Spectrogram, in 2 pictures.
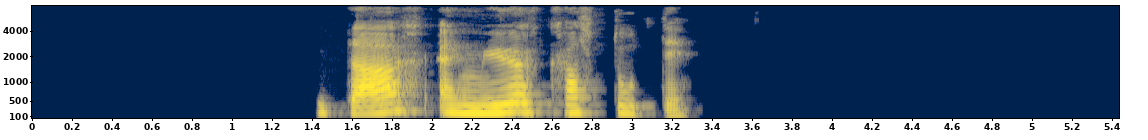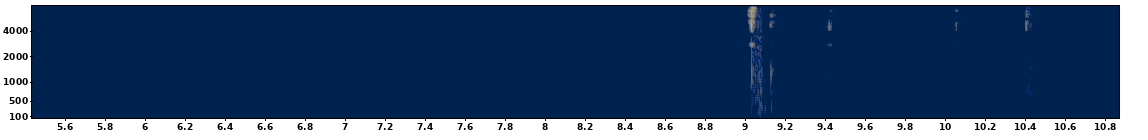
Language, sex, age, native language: Icelandic, female, 60-69, Icelandic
